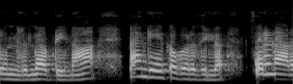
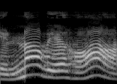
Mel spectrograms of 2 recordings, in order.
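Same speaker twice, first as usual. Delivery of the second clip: ordinary delivery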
